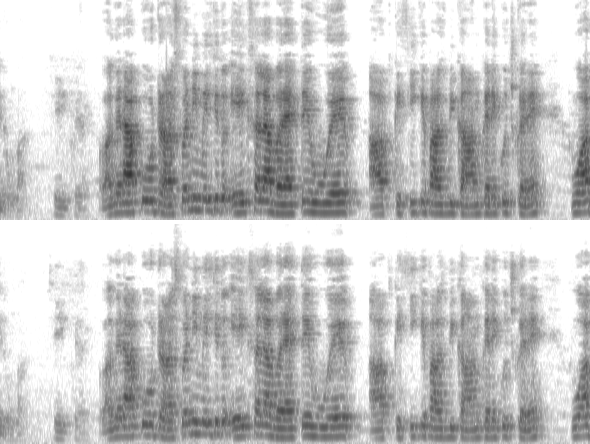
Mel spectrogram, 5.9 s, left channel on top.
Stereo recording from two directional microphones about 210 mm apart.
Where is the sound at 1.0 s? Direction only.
30° left (ahead or behind).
